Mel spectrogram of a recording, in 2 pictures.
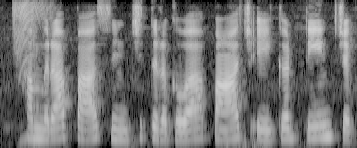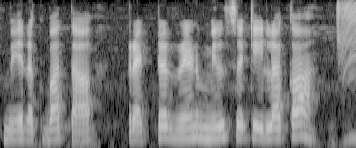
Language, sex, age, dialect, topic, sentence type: Bhojpuri, female, 18-24, Southern / Standard, banking, question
